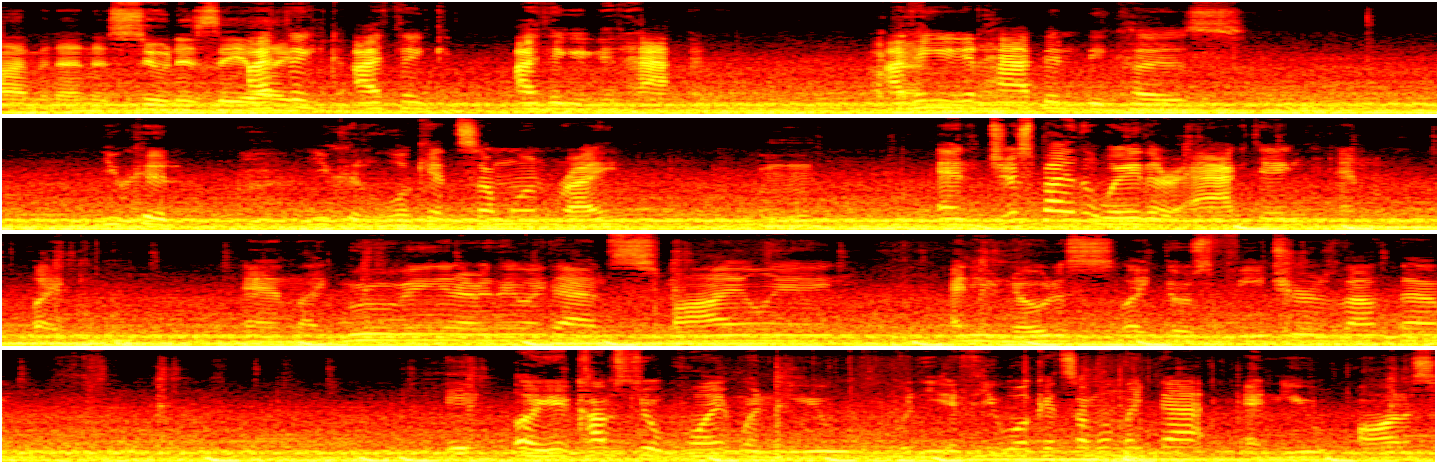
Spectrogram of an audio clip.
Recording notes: All while driving to some Lo-Fi tunes.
